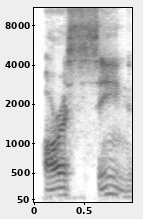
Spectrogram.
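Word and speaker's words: Aurra Sing: First off, congratulations to BH91197 for the approval of her Aura Singh. Did I pronounce that right?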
